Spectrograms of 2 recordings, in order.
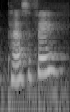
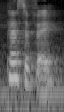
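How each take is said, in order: First: "Pasiphae" pitched high with rising end; higher, doubtful "Pasiphae"; questioning pronunciation. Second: "Pasiphae" softer with falling end; settled pronunciation. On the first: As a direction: try "Pasiphae" as an unsure question. Trying out the name's pronunciation. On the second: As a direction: drop "Pasiphae" quietly as a settled answer. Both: Real, not acted.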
